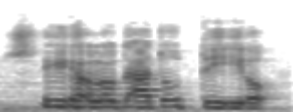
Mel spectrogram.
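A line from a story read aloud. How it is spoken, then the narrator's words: Exclaiming blind man. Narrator (Italian): esclamava il cieco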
